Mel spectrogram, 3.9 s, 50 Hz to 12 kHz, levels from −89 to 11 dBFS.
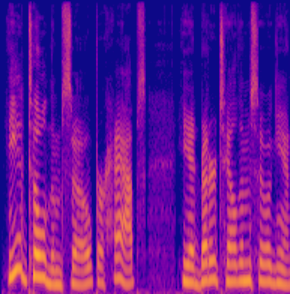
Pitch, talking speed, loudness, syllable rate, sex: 195 Hz, 185 wpm, -18 LUFS, 4.8 syllables/s, male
